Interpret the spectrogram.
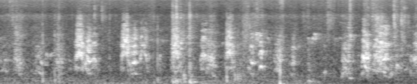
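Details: Captive chukar partridge uttering dry, scratchy chuk calls in loose clusters, pausing briefly between bursts, with low thumps and faint room noise beneath.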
